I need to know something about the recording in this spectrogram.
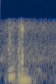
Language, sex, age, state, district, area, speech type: Nepali, male, 30-45, West Bengal, Jalpaiguri, rural, conversation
